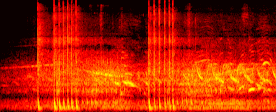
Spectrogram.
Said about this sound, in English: Guys, get down! Go that way! Get out of here! There's gunshots coming from over there! Go that way! Go that way!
